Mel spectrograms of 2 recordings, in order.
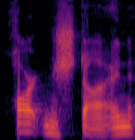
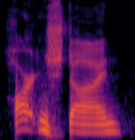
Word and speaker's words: Hartenstein: dribble dribble dribble okay and to your point hartenstein is how it's supposed to be pronounced okay hartenstein they're not gonna be able to keep him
